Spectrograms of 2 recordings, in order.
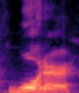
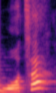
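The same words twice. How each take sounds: First: It is said with an American English accent. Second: It is said with a British English accent. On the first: "kalau orang Amerika bilangnya water" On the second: "orang Inggris bilangnya water"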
